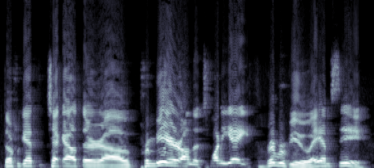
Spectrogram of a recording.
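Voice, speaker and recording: A man's voice: fairly high pitch, moderate pace, fairly bright tone. A man from Florida hosting a casual podcast, laughing often and swearing freely. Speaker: podcast host.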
